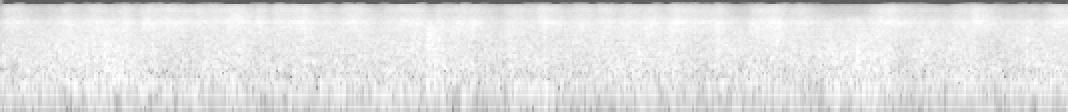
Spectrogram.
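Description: Recycling sorting-plant machinery running: conveyor belts and sorting equipment with a steady, dense clatter and rattle of packaging waste moving along them.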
